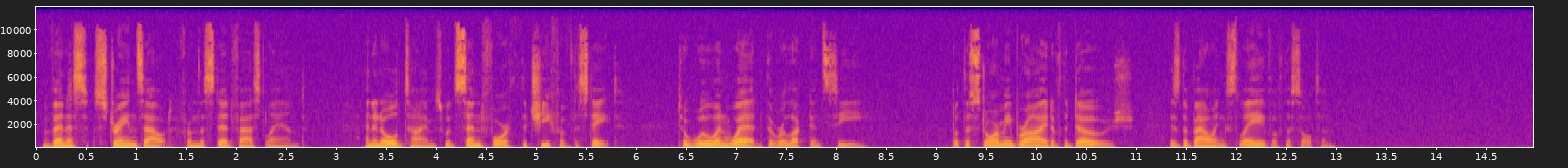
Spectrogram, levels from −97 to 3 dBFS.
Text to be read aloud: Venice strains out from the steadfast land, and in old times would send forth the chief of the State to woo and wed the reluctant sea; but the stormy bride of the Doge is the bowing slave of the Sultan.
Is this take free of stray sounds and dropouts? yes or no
yes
